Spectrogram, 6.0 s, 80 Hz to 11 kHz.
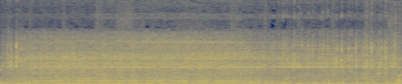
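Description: Cagiva 900 i.e.'s Ducati Desmodue V-twin running and being revved, a little louder in the second half, now firing on both cylinders after a spark plug change cured a misfire.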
